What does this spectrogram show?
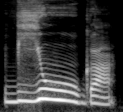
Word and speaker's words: вьюга: Вьюга. Е plus у.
